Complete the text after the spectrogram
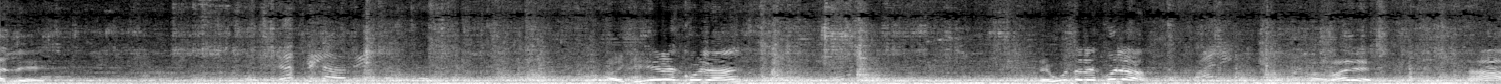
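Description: Train wheels squeal against the rails now and then.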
